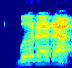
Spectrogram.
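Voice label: "berarak", Malay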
